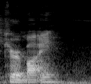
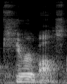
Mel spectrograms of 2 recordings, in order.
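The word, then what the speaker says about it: Kiribati: This is Kiraabati or Kiraabas. I believe that's how you pronounce it. Even though it's got a T in it.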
